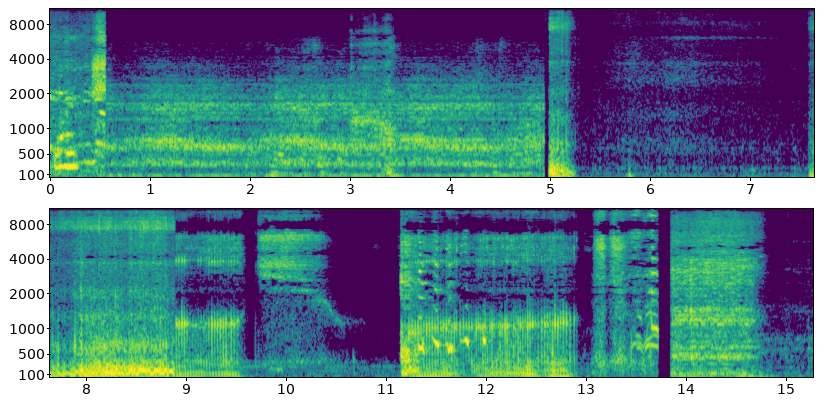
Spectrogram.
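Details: Dad snoring while his baby reacts: loud, rough snoring bursts alternating with quieter stretches, with some household sounds around them.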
